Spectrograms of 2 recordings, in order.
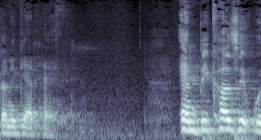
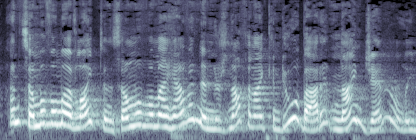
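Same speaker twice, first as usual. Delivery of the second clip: exasperated burst; 9 semitones higher, 8 dB louder, faster than usual. Real, not acted. Preacher exclaims about nominations.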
